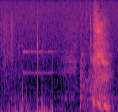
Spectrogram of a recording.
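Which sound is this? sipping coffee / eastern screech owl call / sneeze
sneeze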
